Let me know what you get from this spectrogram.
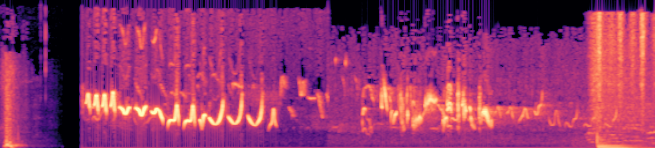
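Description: Small birds chirping: a quick run of high, rising chirps, then a more jumbled stretch of chirps. Near the end, loud music with a deep bass comes in.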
